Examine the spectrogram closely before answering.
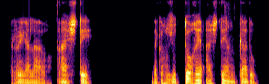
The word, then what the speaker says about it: acheté: Y atención, no vamos a pronunciar acheté, sino solamente así. Acheté. ¿D'accord? Eso es algo bien importante trabajar un poco la fonética. Oui, acheté. Como si una H y una T. Solo eso.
